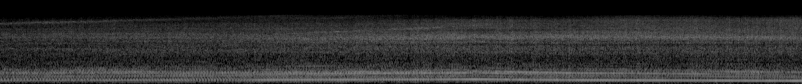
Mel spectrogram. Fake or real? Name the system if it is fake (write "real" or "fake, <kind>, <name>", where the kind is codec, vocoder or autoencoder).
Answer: real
